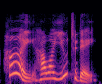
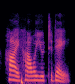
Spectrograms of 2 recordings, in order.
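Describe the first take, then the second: First: It copies the same distinctive, marked melody. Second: It is said with plain, ordinary intonation.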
